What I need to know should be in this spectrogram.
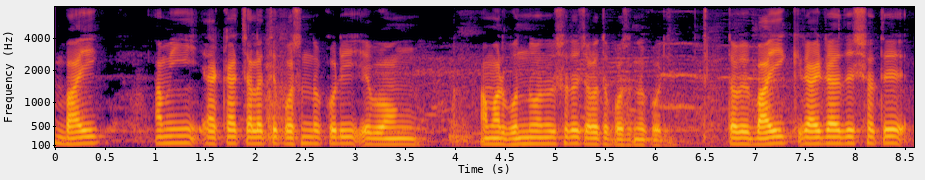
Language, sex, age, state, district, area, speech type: Bengali, male, 18-30, West Bengal, Uttar Dinajpur, urban, spontaneous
